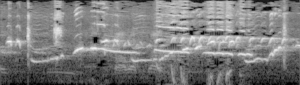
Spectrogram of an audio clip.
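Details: White-rumped shama singing: varied clear whistles sliding up and down, with a rising then falling glide and a few higher sharp notes, plus some short clicking sounds.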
